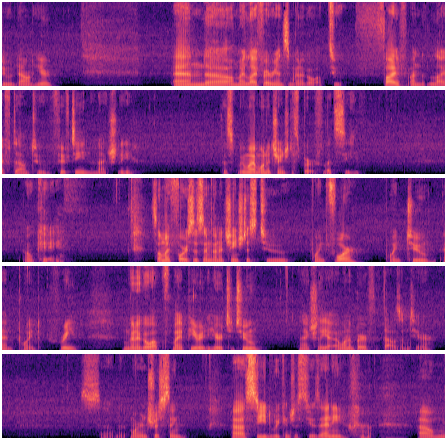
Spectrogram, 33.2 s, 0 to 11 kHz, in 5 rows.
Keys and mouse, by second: 8.8-9.4 drag, 11.5 click, 12.2-13.5 drag, 13.3-14.0 typing, 13.8-14.9 drag, 15.2-16.9 drag, 17.9-20.0 drag, 22.0-23.2 drag, 24.0 click, 24.8 click, 27.5-28.0 drag, 30.7 drag, 32.1 click, 32.6-33.2 drag.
